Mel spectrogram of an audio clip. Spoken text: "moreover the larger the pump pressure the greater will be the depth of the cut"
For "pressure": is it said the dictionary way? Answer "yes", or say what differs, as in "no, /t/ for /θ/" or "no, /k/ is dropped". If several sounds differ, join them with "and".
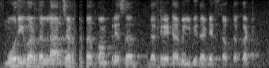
no, /s/ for /ʃ/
